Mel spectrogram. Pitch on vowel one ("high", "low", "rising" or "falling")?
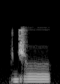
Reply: high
